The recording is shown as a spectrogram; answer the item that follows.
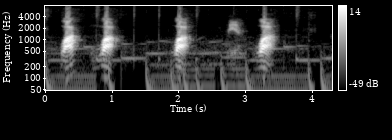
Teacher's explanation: dua bibir yaitu membulat menutup rapat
